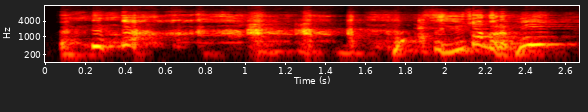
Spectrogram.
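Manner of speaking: high, loud, incredulous laugh-through; laughing retelling. Retold or imitated. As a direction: crack up while repeating your own comeback. Laughing as he retells his comeback.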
